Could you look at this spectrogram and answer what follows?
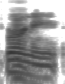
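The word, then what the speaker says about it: Boerne: I'm going to ask you just before I get in some stories from the San Antonio, and how do you say the other town? – Bernie. It's an insane level of vowels in that Yeah, it's a lot.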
